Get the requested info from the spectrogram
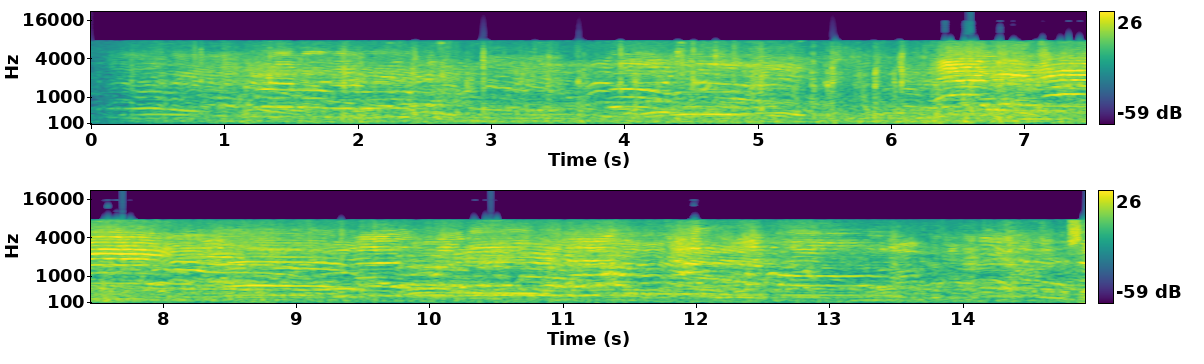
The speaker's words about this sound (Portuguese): Jesus é açoitado impiedosamente ao som dos berros ensurdecedores do povo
